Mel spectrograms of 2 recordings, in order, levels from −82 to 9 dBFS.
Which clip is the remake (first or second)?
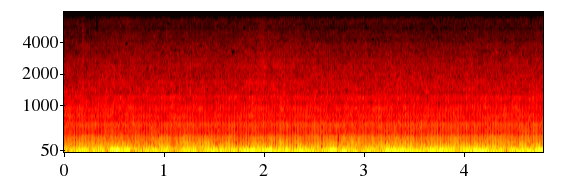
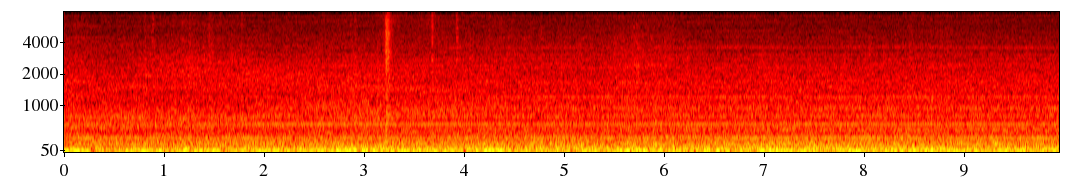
first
